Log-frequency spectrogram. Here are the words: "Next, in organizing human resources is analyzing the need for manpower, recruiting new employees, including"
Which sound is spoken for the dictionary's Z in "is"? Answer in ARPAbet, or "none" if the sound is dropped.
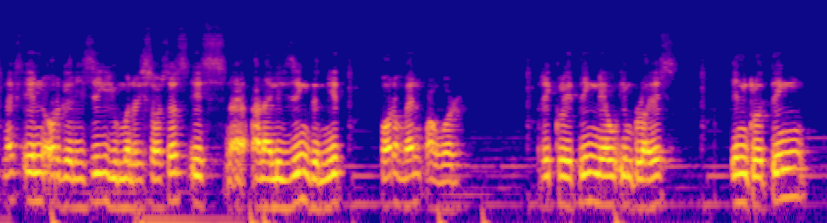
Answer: S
